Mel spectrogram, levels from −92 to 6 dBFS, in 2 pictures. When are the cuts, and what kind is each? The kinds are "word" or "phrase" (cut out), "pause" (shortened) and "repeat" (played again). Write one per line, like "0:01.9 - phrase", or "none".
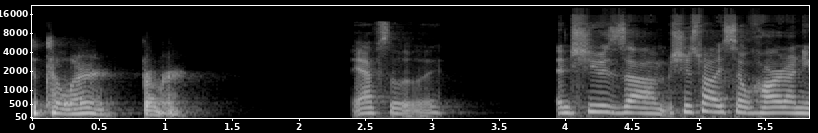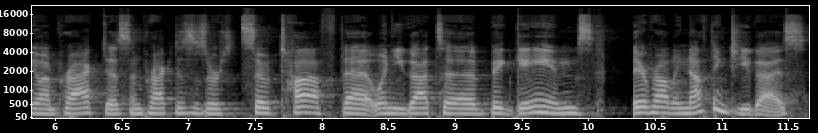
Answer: none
